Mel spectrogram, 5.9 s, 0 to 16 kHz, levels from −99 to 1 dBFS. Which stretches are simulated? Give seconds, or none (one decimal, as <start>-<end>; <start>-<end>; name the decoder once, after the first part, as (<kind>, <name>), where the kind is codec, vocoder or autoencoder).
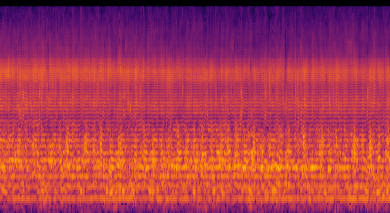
0.0-5.9 (vocoder, BigVGAN v2)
